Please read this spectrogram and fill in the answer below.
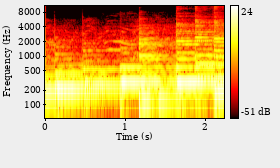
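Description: Progressive house track with plucked, guitar-like melodic notes over sustained synth tones on a regular beat. A short tone bends in pitch about halfway through.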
